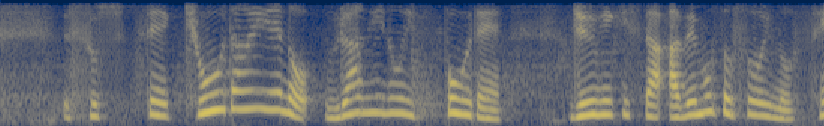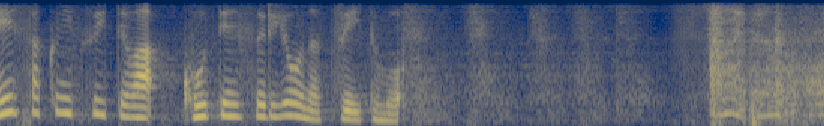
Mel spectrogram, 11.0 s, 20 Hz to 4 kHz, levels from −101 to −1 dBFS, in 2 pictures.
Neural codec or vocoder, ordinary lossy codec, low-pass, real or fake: codec, 16 kHz, 0.7 kbps, FocalCodec; none; 3.6 kHz; fake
